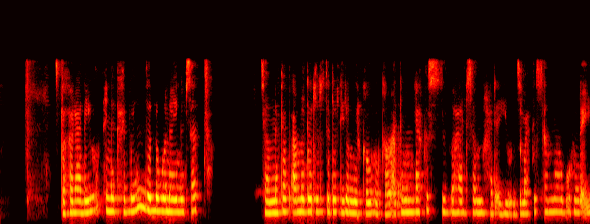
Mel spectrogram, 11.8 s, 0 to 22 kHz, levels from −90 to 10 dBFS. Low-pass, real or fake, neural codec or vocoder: 7.2 kHz; fake; codec, 44.1 kHz, 3.4 kbps, Pupu-Codec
